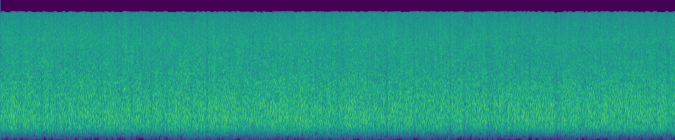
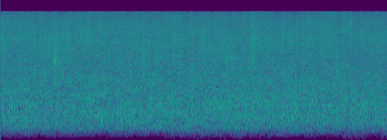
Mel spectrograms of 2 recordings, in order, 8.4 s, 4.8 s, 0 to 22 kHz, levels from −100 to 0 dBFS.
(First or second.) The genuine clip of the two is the first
